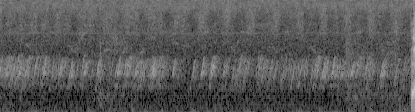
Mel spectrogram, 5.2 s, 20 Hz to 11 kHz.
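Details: A chorus of Bubbling Kassinas (Kassina senegalensis) gives quick, liquid, popping notes overlapping steadily in a mid-pitched band at sunset on 15 January 2024, after rain, on Rietspruit Game Reserve in South Africa's Lowveld.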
